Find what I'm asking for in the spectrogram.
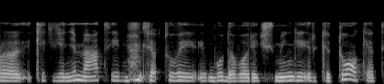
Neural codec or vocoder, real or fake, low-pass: none; real; 7.2 kHz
